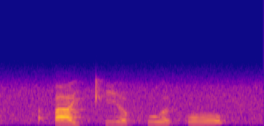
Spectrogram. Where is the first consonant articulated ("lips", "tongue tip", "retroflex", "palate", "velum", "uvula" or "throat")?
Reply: throat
